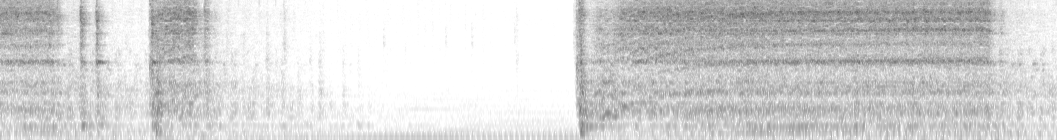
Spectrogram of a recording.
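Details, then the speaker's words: RV generator, long unused, cranked after installing new batteries: the starter churns in a steady rhythm of about three to four turns a second, but the engine never catches; cranks but will not start. "there that's the good news is that it's turning over it's not starting it's been a while since thing started [Music] okay can't seem to get it started but at least it's turning over"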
